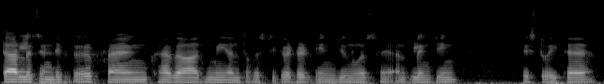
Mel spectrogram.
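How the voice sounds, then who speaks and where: A man's voice: lowish voice, monotone, moderate pace, vocal fry, narrow, tinny audio. A man teaching English vocabulary in Hindi, working through a vocabulary exercise aloud and murmuring word lists half to himself.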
